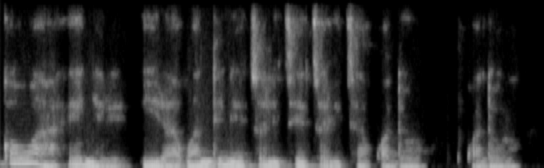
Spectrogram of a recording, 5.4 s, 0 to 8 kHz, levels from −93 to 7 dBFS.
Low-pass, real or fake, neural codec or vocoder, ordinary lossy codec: 7.2 kHz; real; none; Opus, 16 kbps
